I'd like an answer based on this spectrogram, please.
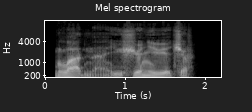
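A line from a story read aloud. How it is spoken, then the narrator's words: Gloomy, to himself. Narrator (Russian): мрачно сказал он сам себе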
